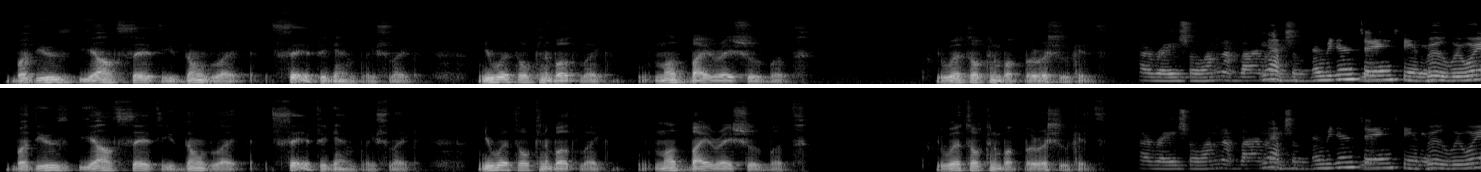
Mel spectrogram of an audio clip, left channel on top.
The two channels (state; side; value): quieter; right; 3.2 dB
